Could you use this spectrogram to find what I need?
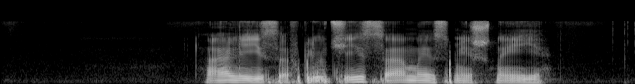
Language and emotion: Russian, sad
